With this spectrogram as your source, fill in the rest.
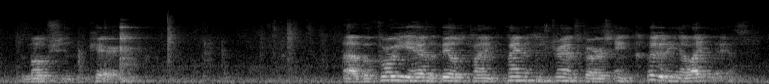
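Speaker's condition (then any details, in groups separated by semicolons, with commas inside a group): No condition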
